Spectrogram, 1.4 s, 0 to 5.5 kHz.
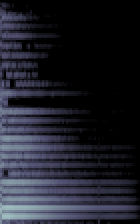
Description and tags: Piano ff 036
